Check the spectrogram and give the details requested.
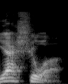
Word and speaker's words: Yeshua: and it was and his name in in Aramaic or or the closest we could pronounce would be Yeshua he was um Yeshua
